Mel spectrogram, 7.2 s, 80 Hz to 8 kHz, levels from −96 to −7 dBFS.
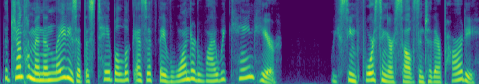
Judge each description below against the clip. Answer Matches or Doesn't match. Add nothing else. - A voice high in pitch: Matches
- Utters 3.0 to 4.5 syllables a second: Doesn't match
